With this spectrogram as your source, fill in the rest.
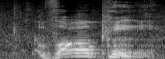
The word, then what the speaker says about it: Volpini: Volpini. Correct. That's how you pronounce it.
